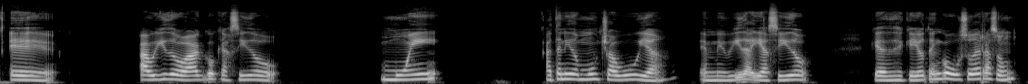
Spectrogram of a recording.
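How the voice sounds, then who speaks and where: A woman from Cuba in her thirties, telling her personal story as a guest in a casual conversation, halting and hesitant with many restarts. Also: medium pitch, gravelly.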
